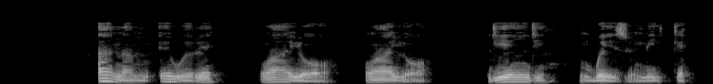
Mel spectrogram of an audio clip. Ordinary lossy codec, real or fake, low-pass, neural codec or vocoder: none; real; 7.2 kHz; none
